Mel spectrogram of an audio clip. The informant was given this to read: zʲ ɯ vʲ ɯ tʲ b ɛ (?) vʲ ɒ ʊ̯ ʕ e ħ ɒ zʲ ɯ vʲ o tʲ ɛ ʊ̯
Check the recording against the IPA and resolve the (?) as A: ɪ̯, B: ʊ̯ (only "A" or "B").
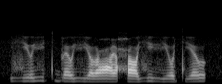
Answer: B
